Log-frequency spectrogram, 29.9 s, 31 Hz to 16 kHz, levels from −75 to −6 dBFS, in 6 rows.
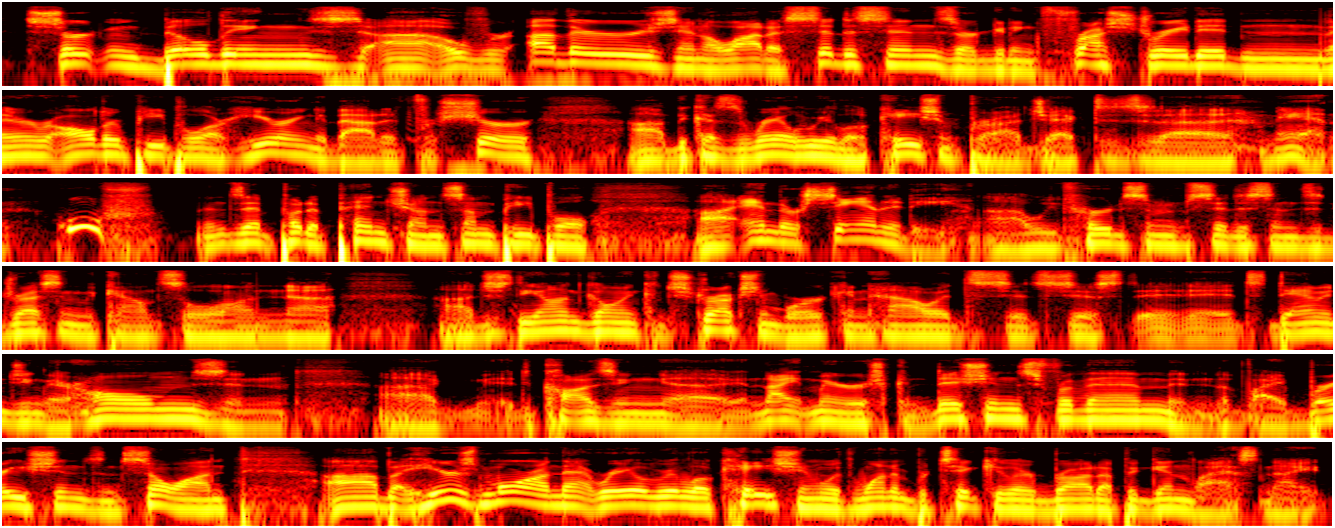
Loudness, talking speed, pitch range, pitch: -24 LUFS, 200 wpm, 95-130 Hz, 115 Hz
